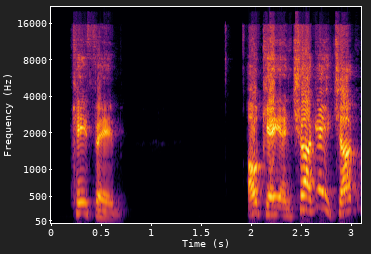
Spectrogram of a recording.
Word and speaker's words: kayfabe: KAYFABE. Okay, and Chuck. Hey, Chuck, what's up, Chuck? KAYFABE, you mean? KAYFABE? KAYFABE. Okay, if it's KAYFABE, like Kazra says, tell me if it rhymes with maybe, right?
